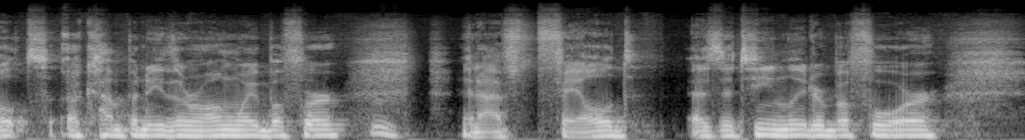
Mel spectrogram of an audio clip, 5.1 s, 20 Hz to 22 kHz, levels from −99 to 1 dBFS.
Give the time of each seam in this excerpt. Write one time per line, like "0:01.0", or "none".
0:01.6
